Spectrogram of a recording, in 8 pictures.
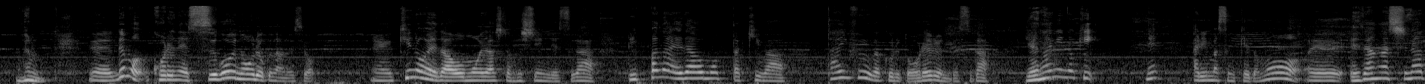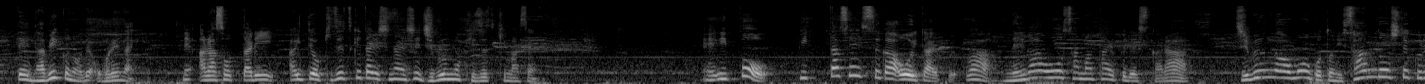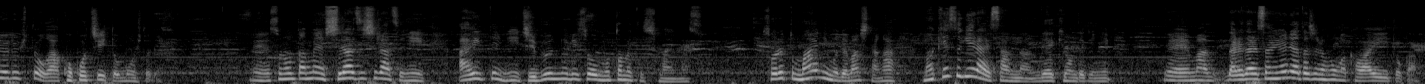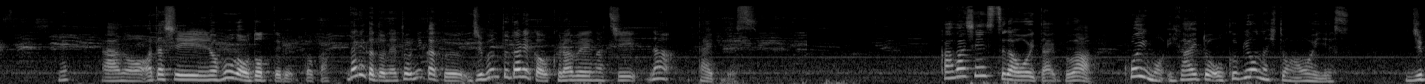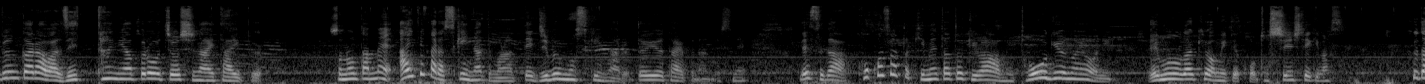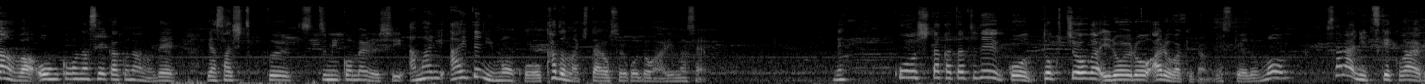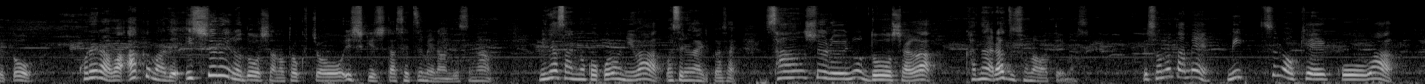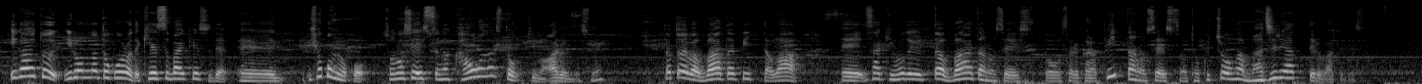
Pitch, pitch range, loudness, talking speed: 230 Hz, 180-270 Hz, -29 LUFS, 340 characters per minute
